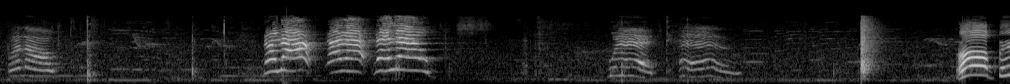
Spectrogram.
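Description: Children's high-pitched, sing-song calls and shouts in bursts, with one sharp crack about eight and a half seconds in from a plastic T-ball bat striking.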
